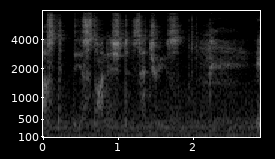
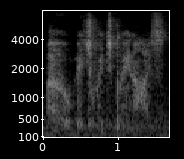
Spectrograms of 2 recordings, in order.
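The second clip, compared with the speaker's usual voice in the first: ordinary delivery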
